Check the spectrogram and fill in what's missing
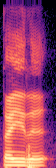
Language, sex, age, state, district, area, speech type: Tamil, male, 45-60, Tamil Nadu, Namakkal, rural, spontaneous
